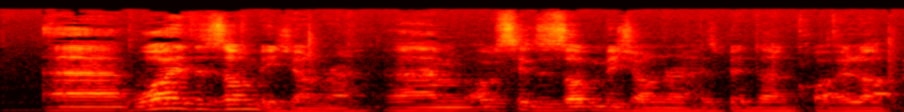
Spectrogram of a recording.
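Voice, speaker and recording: A man with an English accent speaks at a moderate pace in a fairly low pitch, with audible room echo and noticeable background noise. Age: 20s. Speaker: film student. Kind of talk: sales pitch. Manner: halting.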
